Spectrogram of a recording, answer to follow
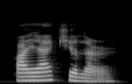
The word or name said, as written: piacular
